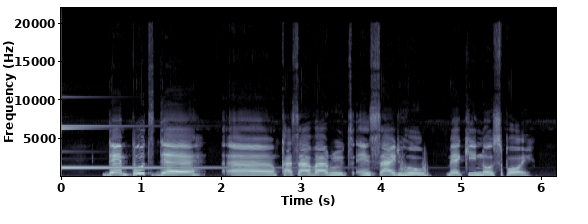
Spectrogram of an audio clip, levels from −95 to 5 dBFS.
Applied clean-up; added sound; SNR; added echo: none; Marimba, xylophone; 11 dB; none.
